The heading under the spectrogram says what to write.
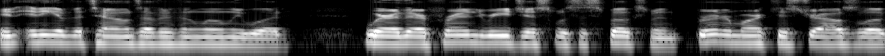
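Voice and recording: Reading aloud in a natural voice, the speaker holds the intonation fairly even.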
